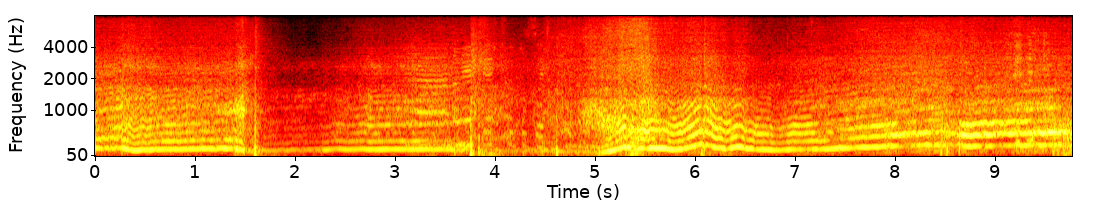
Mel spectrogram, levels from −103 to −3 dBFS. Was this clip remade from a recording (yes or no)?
yes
